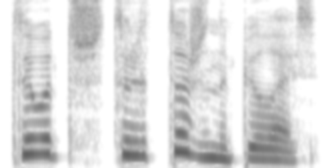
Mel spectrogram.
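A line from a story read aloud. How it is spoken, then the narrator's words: Hoarse, wincing. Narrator (Russian): Морщись, прохрипел он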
